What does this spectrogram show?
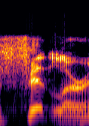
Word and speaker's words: Fittler: Robert Fittler in Mars, Pennsylvania, rhymes with Hitler.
